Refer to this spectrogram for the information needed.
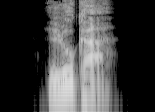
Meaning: a male given name from Italian, of early 2000's origin
- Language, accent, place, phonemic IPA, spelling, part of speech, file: German, Germany, Berlin, /ˈluːka/, Luca, proper noun, De-Luca.ogg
